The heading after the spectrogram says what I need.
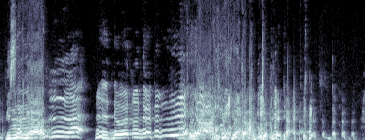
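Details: Young woman with cerebral palsy and speech difficulty since childhood; finding: dysarthria (cerebral palsy).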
